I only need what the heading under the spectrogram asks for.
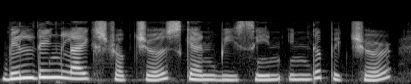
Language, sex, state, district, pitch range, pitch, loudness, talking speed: English, female, Assam, Kamrup Metropolitan, 210-265 Hz, 225 Hz, -14 LUFS, 130 wpm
